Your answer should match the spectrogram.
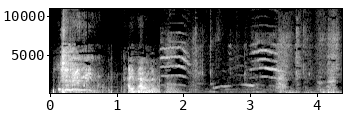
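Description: A cat meowing: several drawn-out calls that rise and fall in pitch.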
